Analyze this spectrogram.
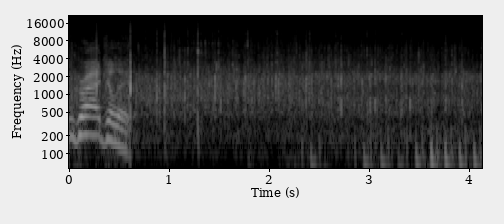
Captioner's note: all applauding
